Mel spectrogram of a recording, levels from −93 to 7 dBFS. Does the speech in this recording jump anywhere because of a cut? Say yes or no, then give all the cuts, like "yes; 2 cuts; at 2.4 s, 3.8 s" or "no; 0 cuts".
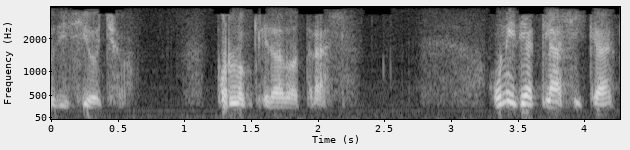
yes; 1 cut; at 1.5 s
